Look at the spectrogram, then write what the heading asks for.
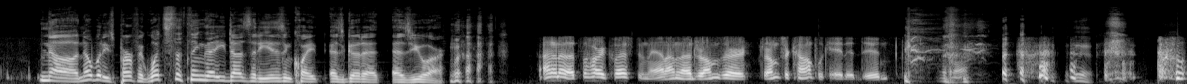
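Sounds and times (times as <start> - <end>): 
speech: 0.4 - 11.8
laughter: 4.5 - 5.1, 9.1 - 11.3
person coughing in rough bursts: 9.3 - 11.8.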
